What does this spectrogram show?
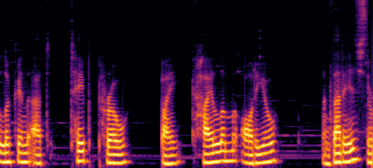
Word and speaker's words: Caelum: tutorials today i'm looking at tape pro by kylem audio and that is the right pronunciation because i have checked with the developer so it's not column it's not klm it's kylum i do try to get developers names right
